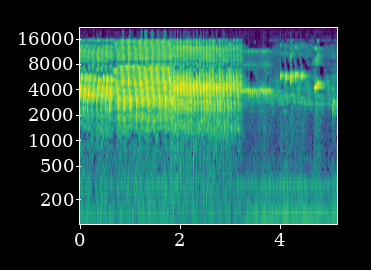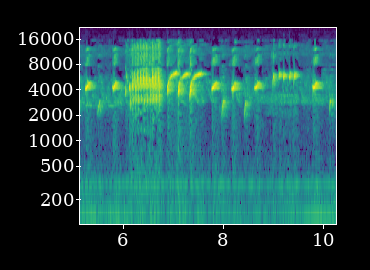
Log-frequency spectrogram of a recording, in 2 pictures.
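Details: Excited canary song played to stimulate males to mate and sing: a dense, fast high trill for three seconds, then a run of sharp repeated chirps and short rattling bursts, bright and high-pitched throughout.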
